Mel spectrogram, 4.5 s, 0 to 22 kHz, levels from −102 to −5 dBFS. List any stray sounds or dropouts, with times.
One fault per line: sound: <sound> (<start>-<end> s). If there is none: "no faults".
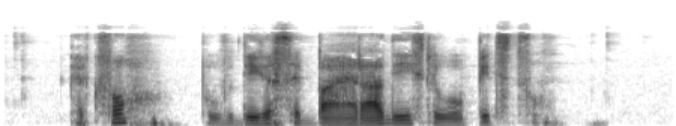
no faults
